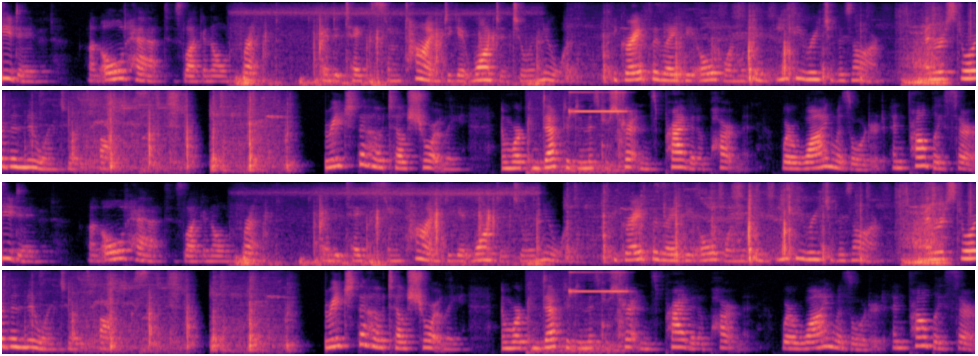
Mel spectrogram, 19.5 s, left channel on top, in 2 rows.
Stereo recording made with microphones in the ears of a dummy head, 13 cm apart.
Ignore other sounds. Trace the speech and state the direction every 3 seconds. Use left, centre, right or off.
left, left, left, centre, centre, left, left.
